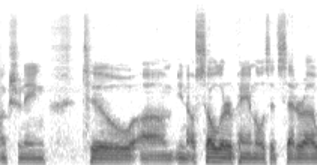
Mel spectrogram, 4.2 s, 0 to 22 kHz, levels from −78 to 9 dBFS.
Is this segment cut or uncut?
uncut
